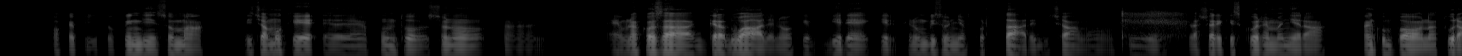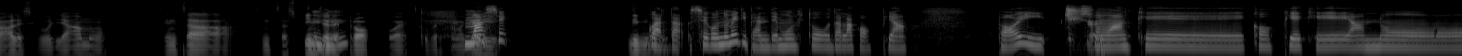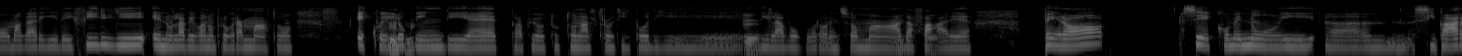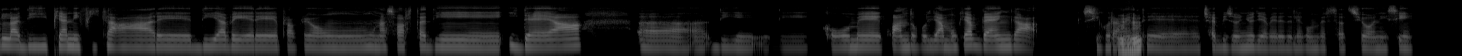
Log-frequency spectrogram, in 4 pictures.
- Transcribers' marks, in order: tapping; "proprio" said as "propio"; "proprio" said as "propio"
- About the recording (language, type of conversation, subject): Italian, podcast, Come scegliere se avere figli oppure no?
